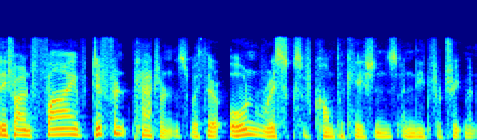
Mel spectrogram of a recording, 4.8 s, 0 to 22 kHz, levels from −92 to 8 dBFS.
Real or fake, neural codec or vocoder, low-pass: real; none; 7.2 kHz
